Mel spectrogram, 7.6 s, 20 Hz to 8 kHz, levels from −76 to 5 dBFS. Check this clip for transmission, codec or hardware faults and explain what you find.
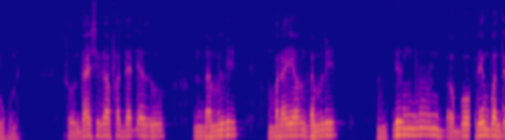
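One transmission fault is present. Repeated packet loss (robotic sound) runs from 2.20 to 7.19 s. Dozens of packets go missing. Each hole is patched by stretching the last sound, so about a third of the stretch is concealed. The speech turns choppy and robotic, with gaps up to 158 ms. The call path itself cuts everything above 8 kHz, which fits a wideband codec such as G.722.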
